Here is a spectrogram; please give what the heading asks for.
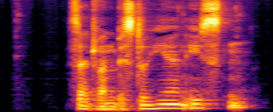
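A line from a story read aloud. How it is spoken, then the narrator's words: Gentle question. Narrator (German): fragte er so sanft wie möglich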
